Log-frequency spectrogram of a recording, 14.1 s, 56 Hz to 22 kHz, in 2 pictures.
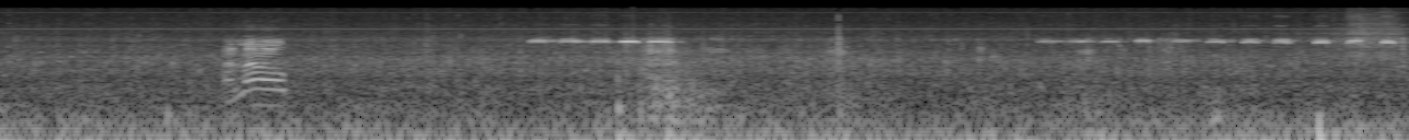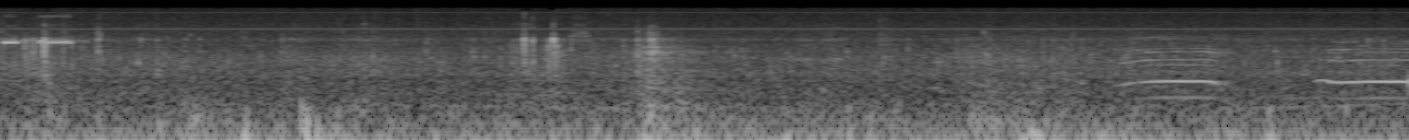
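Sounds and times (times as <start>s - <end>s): water noise: 0.0s - 14.0s
wind: 0.0s - 14.0s
high fast-pulsing chirp: 2.6s - 3.4s, 5.2s - 7.5s.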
